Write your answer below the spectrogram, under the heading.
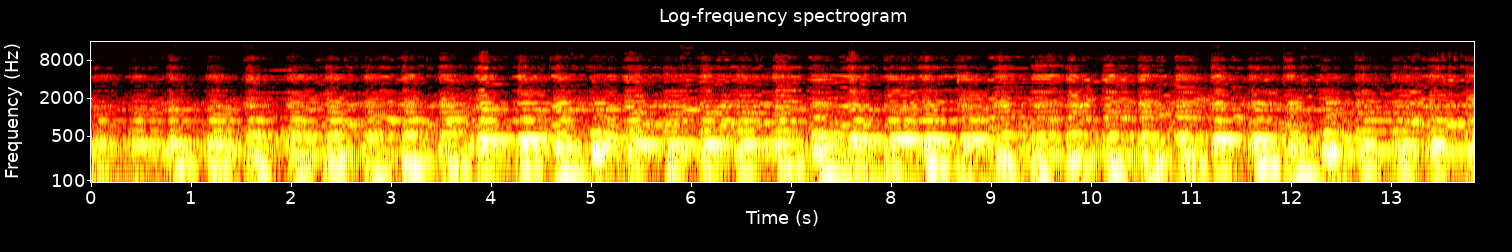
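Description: Górale (Polish highlander) folk string band playing an instrumental tune: fiddles carry the melody over a bowed bass that pulses on the beat.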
